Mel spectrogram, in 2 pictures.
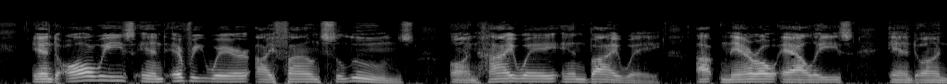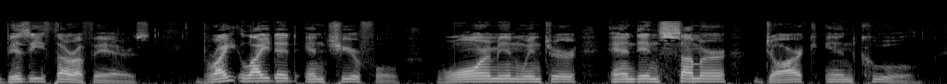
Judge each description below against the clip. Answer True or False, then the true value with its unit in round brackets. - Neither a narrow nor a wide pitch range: True (4.0 semitones)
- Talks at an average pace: False (100 wpm)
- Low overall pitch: True (120 Hz)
